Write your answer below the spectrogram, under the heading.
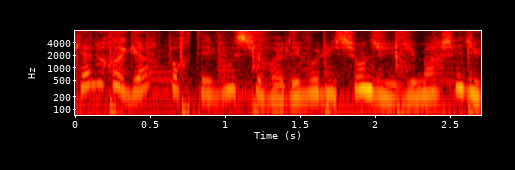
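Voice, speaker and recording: Lively intonation over music in the background. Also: woman. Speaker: podcast host. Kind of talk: interview questions.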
